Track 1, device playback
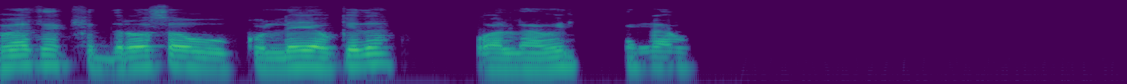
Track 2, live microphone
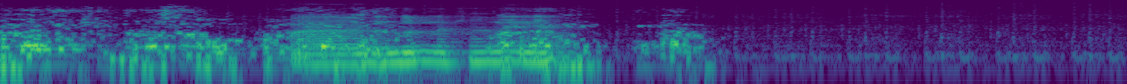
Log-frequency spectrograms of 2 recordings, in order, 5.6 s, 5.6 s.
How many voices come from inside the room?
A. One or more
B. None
A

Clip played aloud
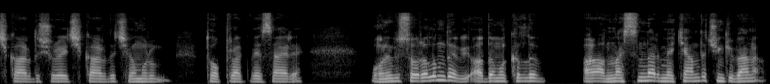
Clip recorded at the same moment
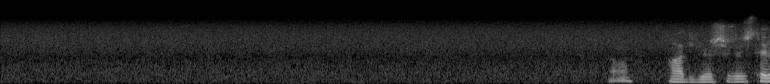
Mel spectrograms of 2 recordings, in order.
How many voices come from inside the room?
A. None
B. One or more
B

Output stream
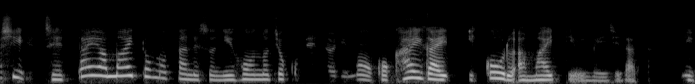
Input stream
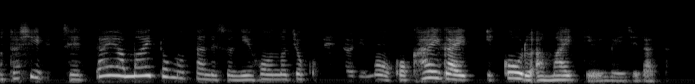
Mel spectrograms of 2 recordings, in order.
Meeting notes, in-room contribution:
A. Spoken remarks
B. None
B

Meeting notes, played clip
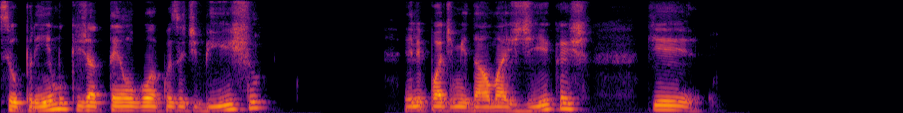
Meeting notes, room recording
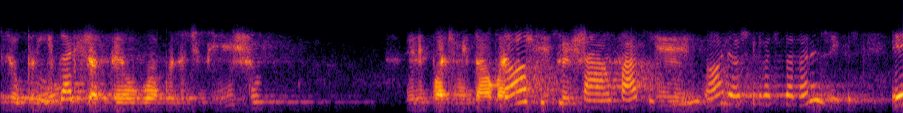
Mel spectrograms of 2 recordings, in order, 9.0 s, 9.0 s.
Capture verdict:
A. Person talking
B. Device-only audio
A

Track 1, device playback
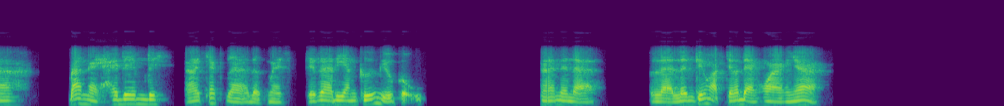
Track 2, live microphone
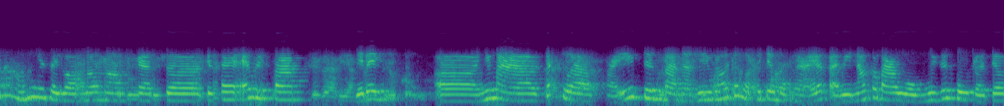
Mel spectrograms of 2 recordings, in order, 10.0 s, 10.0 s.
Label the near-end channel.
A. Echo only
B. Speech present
B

